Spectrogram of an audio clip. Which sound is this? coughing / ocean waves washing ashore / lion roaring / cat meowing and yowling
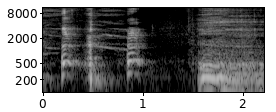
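coughing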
